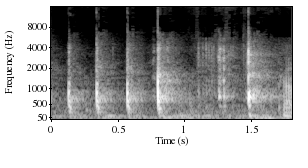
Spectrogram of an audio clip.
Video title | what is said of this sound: Hyper Go 14301! First look! | sounds like plastic to you guys but it definitely is metal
